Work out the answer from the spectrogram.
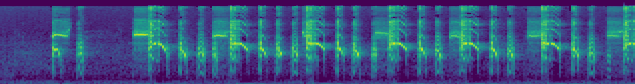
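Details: Grey francolin, a male, calling in loud, harsh, repeated notes, each a sharp rising-falling squawk, delivered in a rapid rhythmic series of more than twenty notes after a brief opening pair.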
